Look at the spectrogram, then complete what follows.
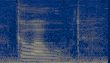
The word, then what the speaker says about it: Goa'uld: There should be an apostrophe after the A before the U. It's pronounced Goa'uld.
